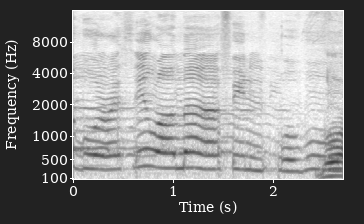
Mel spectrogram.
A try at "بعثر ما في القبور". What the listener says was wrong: غور سے سنیے قاری صاحب کیسے ادا کر رہے ہیں. عین کو قلقلے سے نہیں پڑھنا، اس کو ذرا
